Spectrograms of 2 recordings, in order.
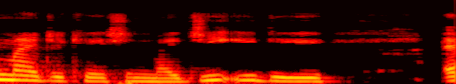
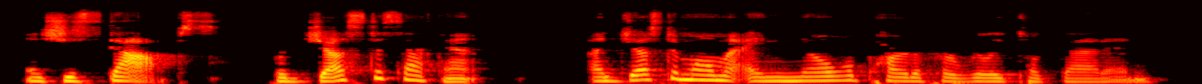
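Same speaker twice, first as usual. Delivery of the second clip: plain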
